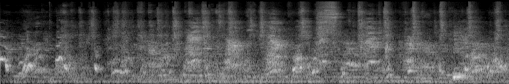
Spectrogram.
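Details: Small Pomeranian at stud during mating in Binalonan, Pangasinan: brief high whimpers and yelps scattered across the clip, heard over a constant noisy background with faint voices.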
